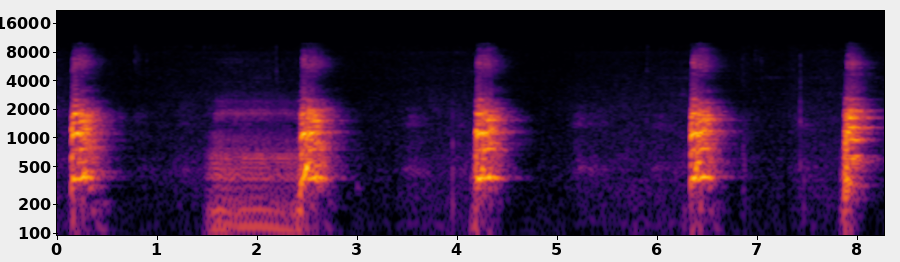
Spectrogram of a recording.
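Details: Indoors, young dog Banks, aged 7 months, confronts its mirror reflection with loud abrupt barks every one to two seconds, five in all, with a deep growl between the first two.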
